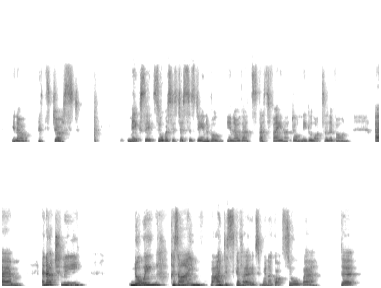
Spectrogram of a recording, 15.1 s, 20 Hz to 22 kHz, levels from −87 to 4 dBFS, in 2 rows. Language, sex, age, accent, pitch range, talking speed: English, female, 30-49, British, 185-230 Hz, 140 wpm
